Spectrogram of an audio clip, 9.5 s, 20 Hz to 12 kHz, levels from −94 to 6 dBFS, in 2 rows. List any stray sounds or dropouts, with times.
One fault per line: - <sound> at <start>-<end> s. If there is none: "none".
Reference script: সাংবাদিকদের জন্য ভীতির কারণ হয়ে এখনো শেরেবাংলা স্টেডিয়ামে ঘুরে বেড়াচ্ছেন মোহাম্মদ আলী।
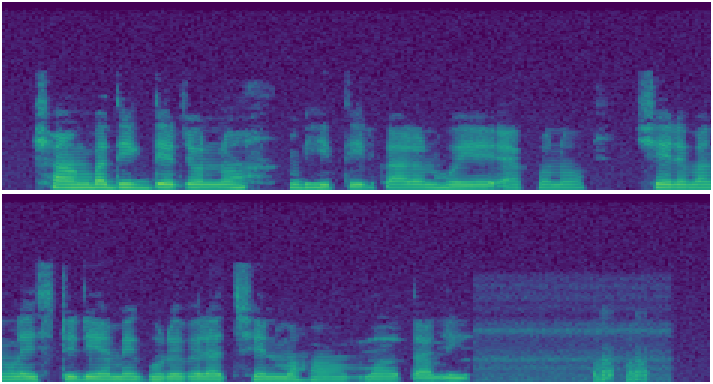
- laugh at 8.7-9.0 s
